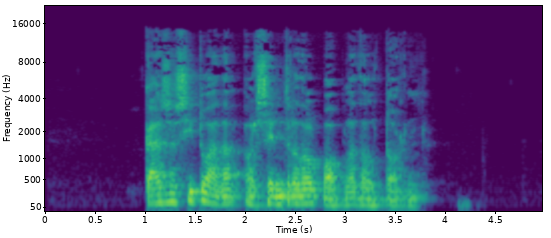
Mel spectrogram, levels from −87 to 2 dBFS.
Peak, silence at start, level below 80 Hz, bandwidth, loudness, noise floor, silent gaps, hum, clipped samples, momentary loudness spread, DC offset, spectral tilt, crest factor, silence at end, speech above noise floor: -2 dBFS; 1 s; -44 dBFS; 15 kHz; -17 LUFS; -74 dBFS; none; none; under 0.1%; 10 LU; under 0.1%; -4.5 dB/octave; 18 dB; 1.2 s; 56 dB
